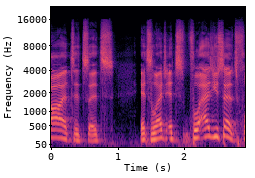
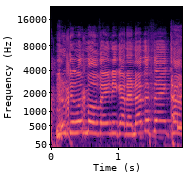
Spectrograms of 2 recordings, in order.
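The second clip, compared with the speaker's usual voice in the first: much higher, laughing campy put-on voice; campy mock voice; 13 semitones higher than usual. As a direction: join in with a hammed-up sassy voice.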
